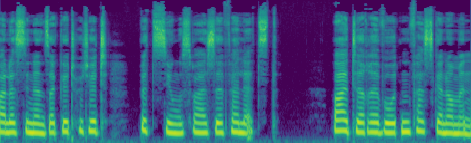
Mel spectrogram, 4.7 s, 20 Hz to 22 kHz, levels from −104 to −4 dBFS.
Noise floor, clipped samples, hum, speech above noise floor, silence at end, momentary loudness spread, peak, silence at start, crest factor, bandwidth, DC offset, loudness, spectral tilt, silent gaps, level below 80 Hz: -63 dBFS; under 0.1%; none; 43 dB; 0 s; 7 LU; -4 dBFS; 0 s; 16 dB; over 20 kHz; under 0.1%; -20 LUFS; -3.5 dB/octave; none; -62 dBFS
